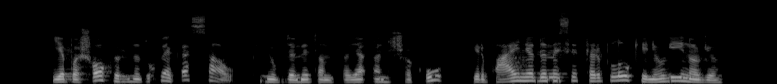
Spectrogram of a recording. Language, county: Lithuanian, Vilnius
